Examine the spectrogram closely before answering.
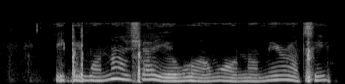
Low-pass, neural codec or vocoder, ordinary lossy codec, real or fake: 7.2 kHz; vocoder, 22.05 kHz, 80 mel bands, HiFi-GAN; AAC, 48 kbps; fake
